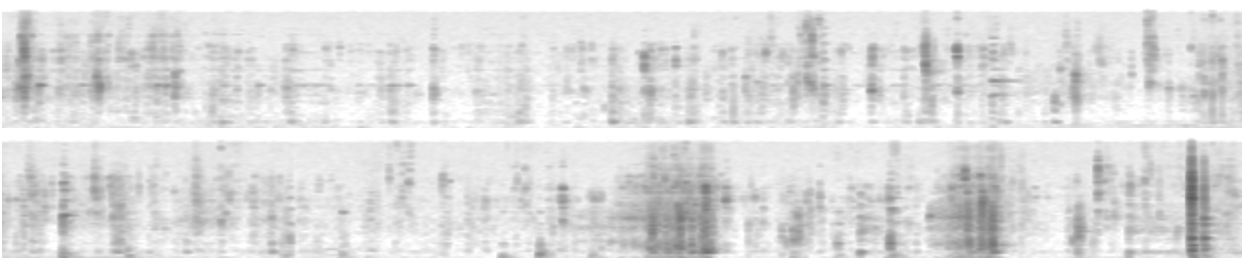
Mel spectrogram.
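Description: Close-up mouth sounds of two people eating rice and pork by hand: steady chewing with many small wet clicks and smacks, and a few louder bites late on.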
